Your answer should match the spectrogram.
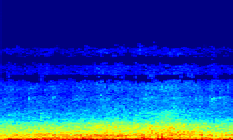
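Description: Wind buffeting the microphone: a steady, fluttering low rumble.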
